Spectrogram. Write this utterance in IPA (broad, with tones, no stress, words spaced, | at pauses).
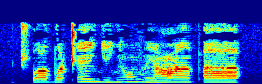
t͡ʃʼɔ˨dˤɪ˨kʼɛ̃˦ ʎɪ˨ʎɔ̃˦vẽ˨ ʕã˦pʼa˦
